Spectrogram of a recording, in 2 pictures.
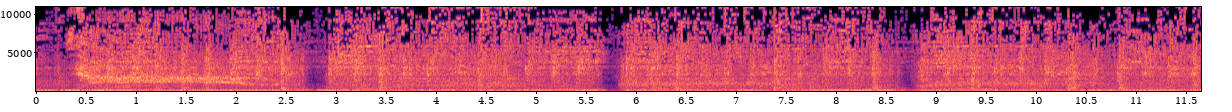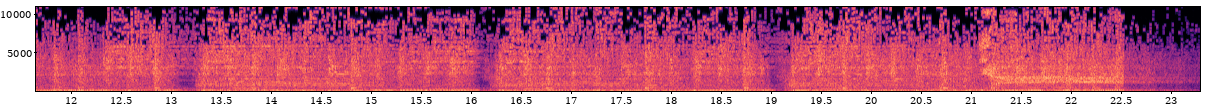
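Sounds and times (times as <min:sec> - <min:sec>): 
loud guitar scream ringtone: 0:00.1 - 0:23.2.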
